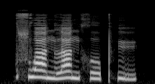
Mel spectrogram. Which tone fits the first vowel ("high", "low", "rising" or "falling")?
falling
